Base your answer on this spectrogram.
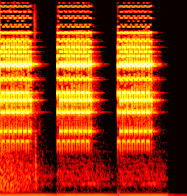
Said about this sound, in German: Dein Mobiltelefon klingelt. Es ist Frau Sparbrot. Aha, du kennst also auch am Klingeln deines Handys, wenn Frau Sparbrot anruft.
